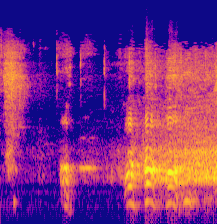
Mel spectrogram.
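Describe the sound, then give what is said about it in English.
A dog barks in a quick run of short, sharp yips, building into a denser flurry of excited barking toward the end, with no voices present. “No, they're barking.”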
